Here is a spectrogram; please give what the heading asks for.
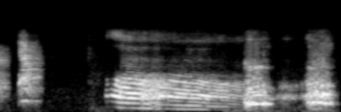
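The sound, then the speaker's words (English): A dog gives a drawn-out, whining vocal cry, harmonic and steady for about a second, set between short bursts of human voice. People talk around it. “Now his dog's coming at me. Fuck off, dog! That's a nice dog.”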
